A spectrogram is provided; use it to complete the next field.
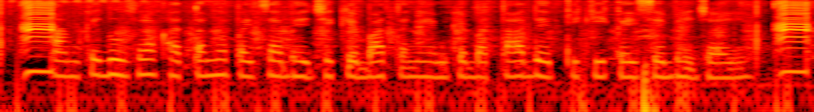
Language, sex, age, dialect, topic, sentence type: Bhojpuri, female, 18-24, Western, banking, question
